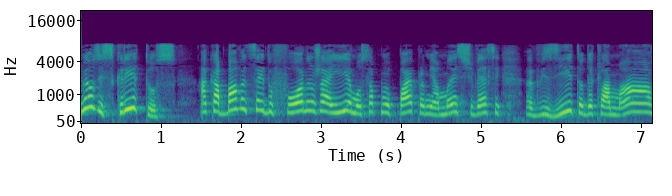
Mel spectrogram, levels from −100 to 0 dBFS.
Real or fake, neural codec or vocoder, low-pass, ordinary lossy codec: real; none; 7.2 kHz; none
